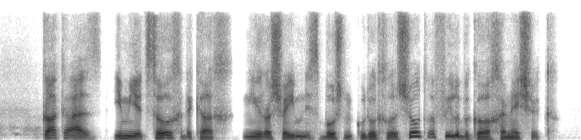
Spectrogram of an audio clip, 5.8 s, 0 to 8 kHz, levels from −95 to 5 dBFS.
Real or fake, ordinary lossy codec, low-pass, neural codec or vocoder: fake; MP3, 64 kbps; 7.2 kHz; codec, 16 kHz in and 24 kHz out, 0.9 kbps, LongCat-Audio-Codec, four codebook decoder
